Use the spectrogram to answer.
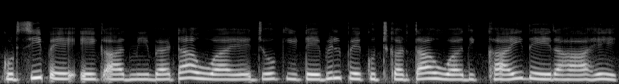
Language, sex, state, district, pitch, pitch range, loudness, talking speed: Hindi, female, Rajasthan, Jaipur, 240 Hz, 230-255 Hz, -12 LUFS, 175 wpm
